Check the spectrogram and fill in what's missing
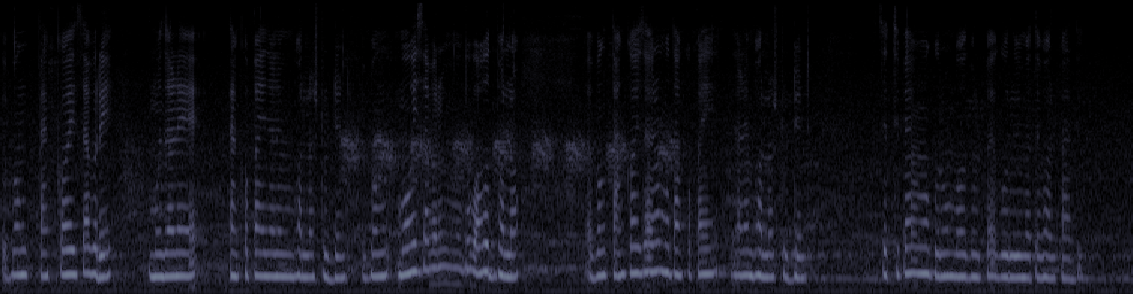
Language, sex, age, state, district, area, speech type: Odia, female, 18-30, Odisha, Nayagarh, rural, spontaneous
